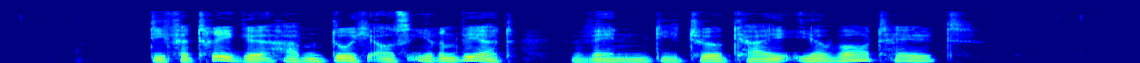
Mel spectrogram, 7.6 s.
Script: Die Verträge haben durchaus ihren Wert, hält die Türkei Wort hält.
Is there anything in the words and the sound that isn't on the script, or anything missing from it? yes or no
yes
